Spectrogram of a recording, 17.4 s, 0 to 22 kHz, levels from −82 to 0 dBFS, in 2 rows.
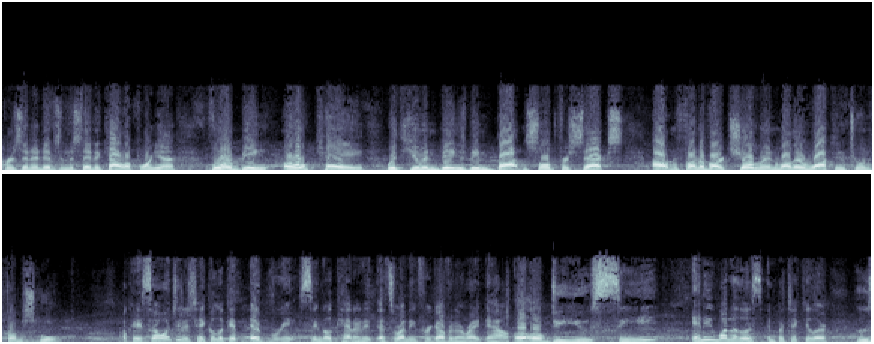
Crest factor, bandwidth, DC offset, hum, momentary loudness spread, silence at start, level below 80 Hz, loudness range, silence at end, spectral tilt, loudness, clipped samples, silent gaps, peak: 12 dB; 12 kHz; under 0.1%; none; 9 LU; 0 s; -44 dBFS; 5 LU; 0 s; -5.5 dB/octave; -15 LUFS; under 0.1%; none; -2 dBFS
